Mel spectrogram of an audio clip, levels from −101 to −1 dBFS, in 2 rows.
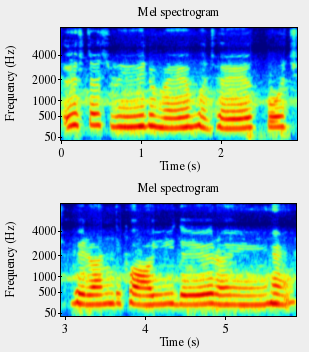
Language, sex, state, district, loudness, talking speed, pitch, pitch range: Hindi, female, Madhya Pradesh, Katni, -16 LUFS, 100 wpm, 230 Hz, 215-245 Hz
